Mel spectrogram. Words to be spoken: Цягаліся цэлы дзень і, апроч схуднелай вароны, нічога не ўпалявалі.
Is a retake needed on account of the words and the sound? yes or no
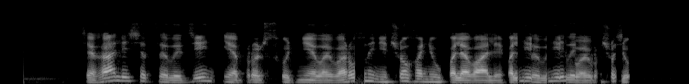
yes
